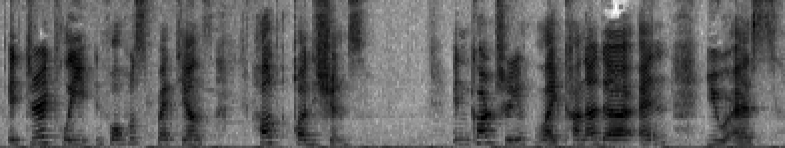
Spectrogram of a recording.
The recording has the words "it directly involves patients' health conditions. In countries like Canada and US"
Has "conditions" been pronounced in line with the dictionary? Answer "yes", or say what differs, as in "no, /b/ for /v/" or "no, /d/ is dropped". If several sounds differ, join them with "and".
no, /s/ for /z/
